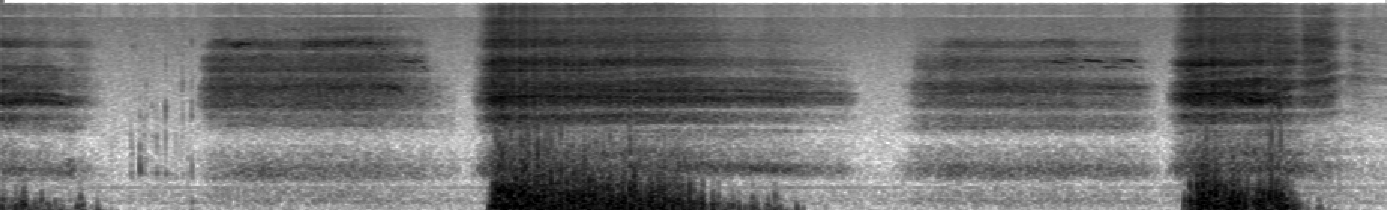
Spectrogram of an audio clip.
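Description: Deep, audible breaths during a front and middle splits stretching routine, close to the ear: long airy inhales and exhales, with two louder, rougher bursts of exhaled breath standing out from quieter steady breathing.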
